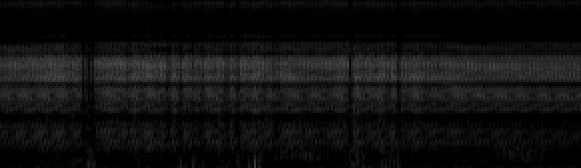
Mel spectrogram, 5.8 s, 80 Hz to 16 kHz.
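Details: Left fan of a 2017 MacBook Pro Touch Bar: high, rough whirring hiss with buzzy scraping as the blade sits too low and hits the casing; pressing the fan back fixed it.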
